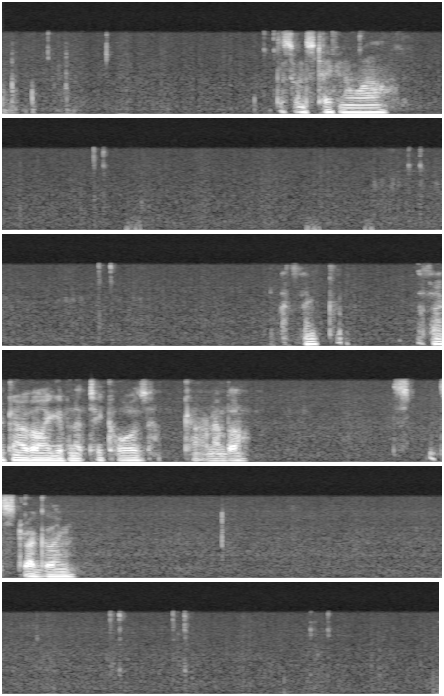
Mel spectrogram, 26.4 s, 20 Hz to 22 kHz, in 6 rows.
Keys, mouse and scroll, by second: 2.6 right click, 3.3 click, 5.3 click, 8.4 right click, 9.7 click, 17.2 right click, 23.0 click, 23.7 click, 25.0 right click.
